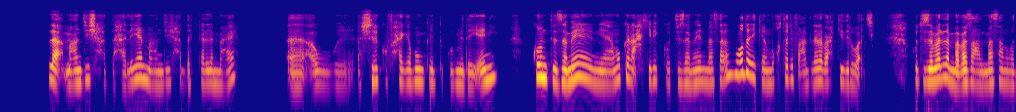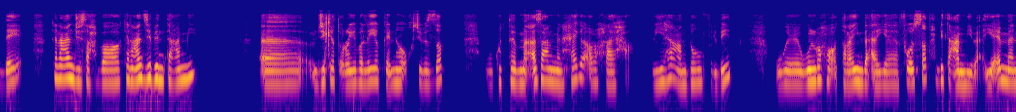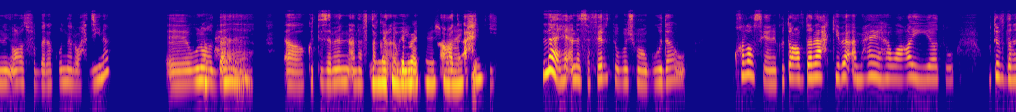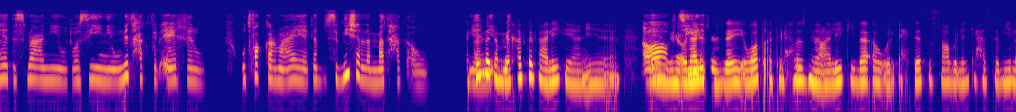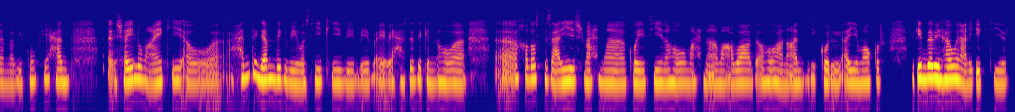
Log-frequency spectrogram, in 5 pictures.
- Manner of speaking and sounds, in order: other background noise; tapping
- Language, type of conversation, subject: Arabic, podcast, إزاي بتواسي نفسك في أيام الزعل؟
